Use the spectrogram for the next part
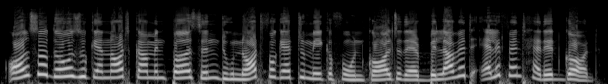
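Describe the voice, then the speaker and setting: A woman's voice: sits high, animated, drawn-out words, dry recording. A woman with an Indian accent reading scripted narration for a news feature as a reporter.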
